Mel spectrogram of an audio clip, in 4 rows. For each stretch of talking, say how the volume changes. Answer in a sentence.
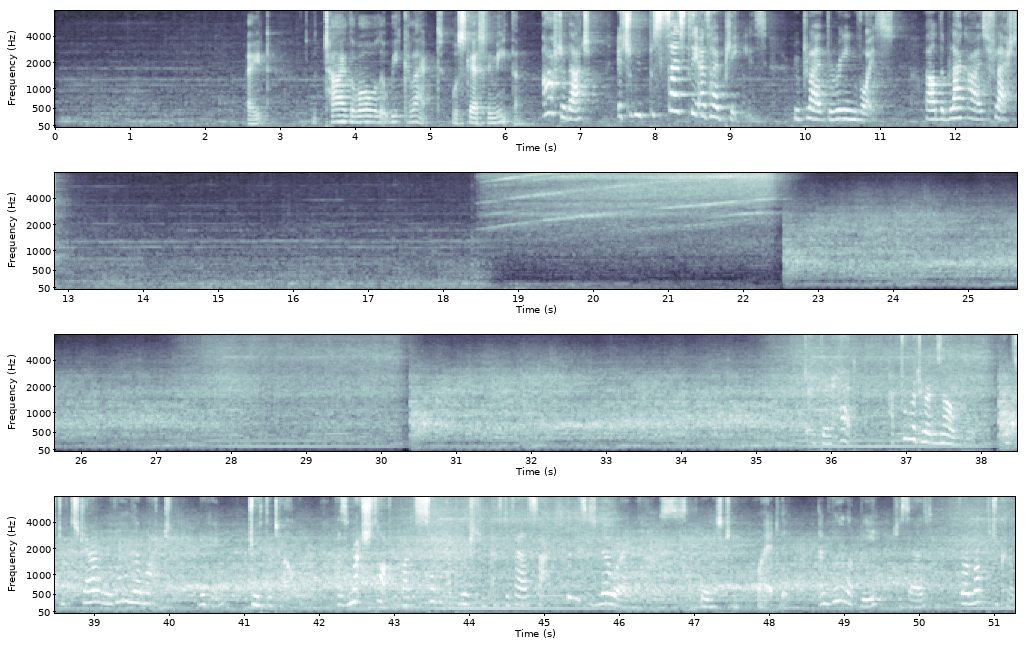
You can hear the talking from 2.5 to 12.8 s, at a steady volume; and from 35.6 to 51.2 s, at a steady volume.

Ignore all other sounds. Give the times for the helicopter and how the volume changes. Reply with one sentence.
You can hear the helicopter from 0.0 to 51.2 s, getting louder.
